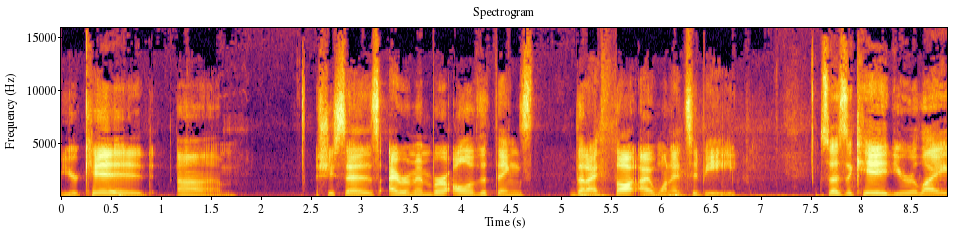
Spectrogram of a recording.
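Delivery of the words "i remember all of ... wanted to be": normal talking voice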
